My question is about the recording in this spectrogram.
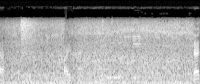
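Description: Road traffic: a motor vehicle's engine running close by, a steady low rumble.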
